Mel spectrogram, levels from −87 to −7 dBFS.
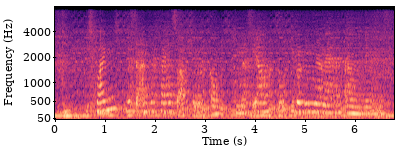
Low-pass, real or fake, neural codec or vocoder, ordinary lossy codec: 7.2 kHz; fake; codec, 16 kHz, 0.4 kbps, LongCat-Audio-Codec; AAC, 48 kbps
